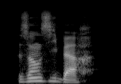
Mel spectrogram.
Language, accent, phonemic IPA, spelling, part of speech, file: French, France, /zɑ̃.zi.baʁ/, zanzibar, noun, LL-Q150 (fra)-zanzibar.wav
- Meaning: a game played with three dice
